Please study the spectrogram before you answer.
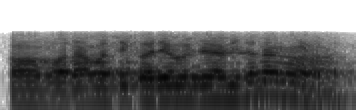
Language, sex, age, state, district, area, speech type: Odia, male, 18-30, Odisha, Dhenkanal, rural, conversation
